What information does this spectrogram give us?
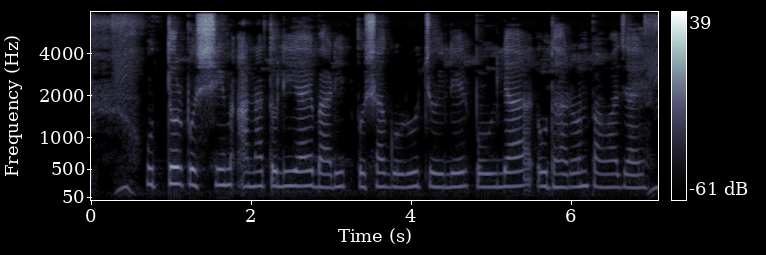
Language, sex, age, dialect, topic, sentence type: Bengali, female, 18-24, Rajbangshi, agriculture, statement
